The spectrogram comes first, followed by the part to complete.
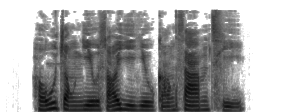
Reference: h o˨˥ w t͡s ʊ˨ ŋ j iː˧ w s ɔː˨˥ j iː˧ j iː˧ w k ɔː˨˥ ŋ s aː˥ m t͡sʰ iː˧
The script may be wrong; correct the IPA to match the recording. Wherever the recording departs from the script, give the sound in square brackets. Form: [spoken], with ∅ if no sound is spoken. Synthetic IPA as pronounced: h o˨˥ w t͡s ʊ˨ ŋ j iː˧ w s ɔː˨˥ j iː˧ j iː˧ w k ɔː˨˥ ŋ s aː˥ m t͡sʰ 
